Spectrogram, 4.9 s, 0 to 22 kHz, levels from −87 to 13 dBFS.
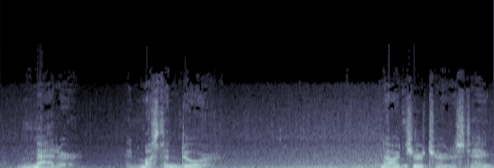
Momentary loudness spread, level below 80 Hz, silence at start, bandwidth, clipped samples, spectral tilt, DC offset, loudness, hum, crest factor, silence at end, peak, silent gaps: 17 LU; -46 dBFS; 0 s; 12 kHz; under 0.1%; -5.5 dB/octave; under 0.1%; -18 LUFS; none; 18 dB; 0 s; -2 dBFS; none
